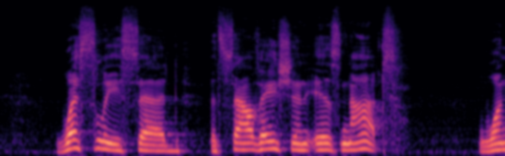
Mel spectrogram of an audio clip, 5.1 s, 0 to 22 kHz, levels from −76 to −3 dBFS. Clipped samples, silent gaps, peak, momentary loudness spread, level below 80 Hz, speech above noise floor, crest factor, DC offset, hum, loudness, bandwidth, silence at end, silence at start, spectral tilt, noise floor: under 0.1%; none; -6 dBFS; 12 LU; -70 dBFS; 36 dB; 20 dB; under 0.1%; none; -24 LUFS; 18.5 kHz; 0 s; 0.55 s; -6 dB/octave; -59 dBFS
